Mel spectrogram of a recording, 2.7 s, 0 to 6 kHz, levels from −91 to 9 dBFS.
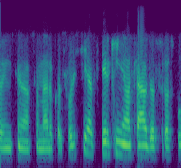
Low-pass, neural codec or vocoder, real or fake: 5.4 kHz; none; real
